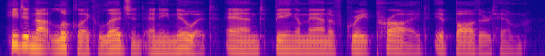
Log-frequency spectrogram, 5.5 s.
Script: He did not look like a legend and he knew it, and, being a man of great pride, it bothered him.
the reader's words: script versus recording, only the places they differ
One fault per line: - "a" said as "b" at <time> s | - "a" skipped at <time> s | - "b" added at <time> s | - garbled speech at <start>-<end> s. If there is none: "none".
none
